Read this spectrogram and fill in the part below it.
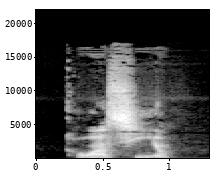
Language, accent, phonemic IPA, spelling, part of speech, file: French, Canada, /kʁwa.sjɔ̃/, croissions, verb, LL-Q150 (fra)-croissions.wav
- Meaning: inflection of croître: 1. first-person plural imperfect indicative 2. first-person plural present subjunctive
